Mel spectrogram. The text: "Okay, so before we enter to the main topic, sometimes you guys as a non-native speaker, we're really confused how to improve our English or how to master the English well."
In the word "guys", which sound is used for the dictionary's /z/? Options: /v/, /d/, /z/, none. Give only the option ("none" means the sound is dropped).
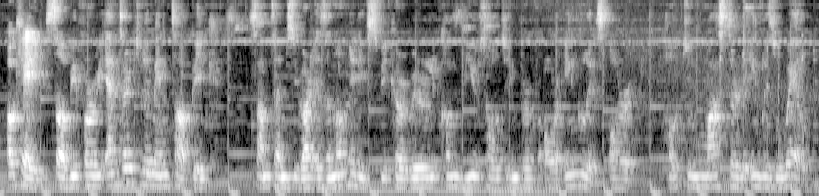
none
